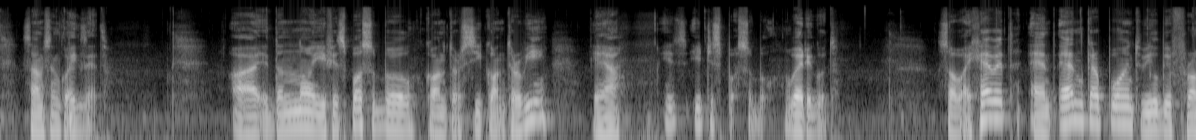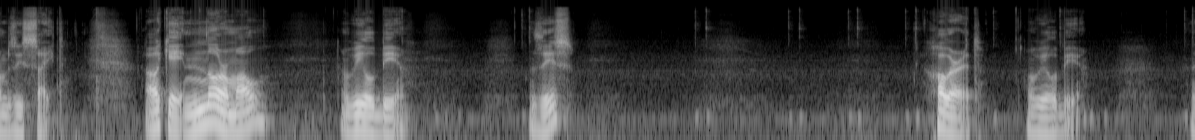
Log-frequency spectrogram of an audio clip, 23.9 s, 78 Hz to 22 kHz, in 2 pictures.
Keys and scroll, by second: 4.3 ctrl+c, 4.7 ctrl+v.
